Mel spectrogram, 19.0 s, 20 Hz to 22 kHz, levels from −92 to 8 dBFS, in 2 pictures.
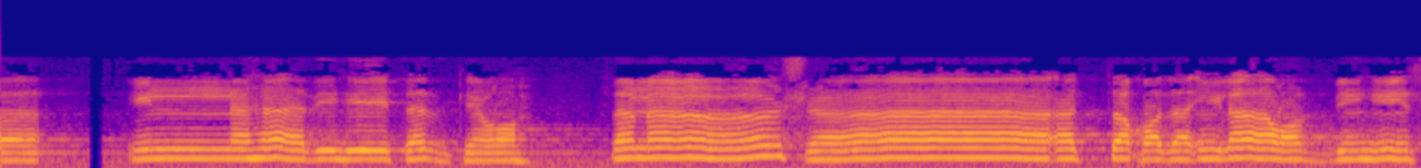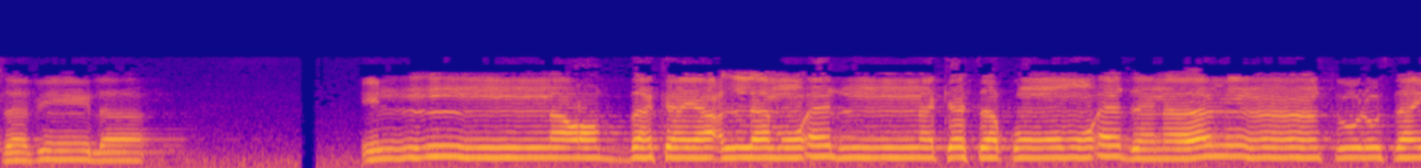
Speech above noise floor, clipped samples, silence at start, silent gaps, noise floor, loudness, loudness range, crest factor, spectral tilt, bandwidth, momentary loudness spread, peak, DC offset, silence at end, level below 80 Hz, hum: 26 dB; under 0.1%; 0 s; 11.50-11.54 s; -39 dBFS; -13 LUFS; 5 LU; 14 dB; -8 dB/octave; 6.4 kHz; 7 LU; 0 dBFS; 0.9%; 0 s; -44 dBFS; none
